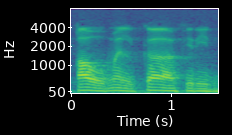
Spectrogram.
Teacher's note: qaumal qaf makhrajnya di pangkal lidah. Lidah kita itu di belakang dia. Di belakang sekali, qaumal kafirin, ya.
